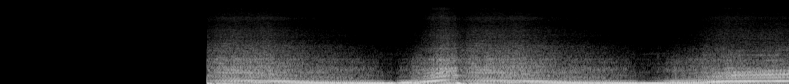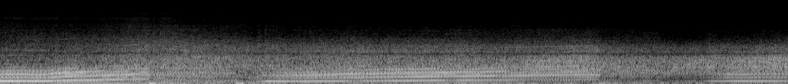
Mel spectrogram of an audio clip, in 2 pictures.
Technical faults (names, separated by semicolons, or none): audio dropout to silence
